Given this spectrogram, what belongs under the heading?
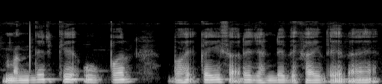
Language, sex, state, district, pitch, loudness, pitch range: Hindi, male, Uttar Pradesh, Lalitpur, 105 Hz, -18 LUFS, 100-110 Hz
